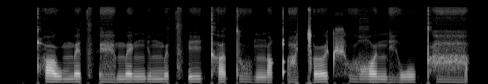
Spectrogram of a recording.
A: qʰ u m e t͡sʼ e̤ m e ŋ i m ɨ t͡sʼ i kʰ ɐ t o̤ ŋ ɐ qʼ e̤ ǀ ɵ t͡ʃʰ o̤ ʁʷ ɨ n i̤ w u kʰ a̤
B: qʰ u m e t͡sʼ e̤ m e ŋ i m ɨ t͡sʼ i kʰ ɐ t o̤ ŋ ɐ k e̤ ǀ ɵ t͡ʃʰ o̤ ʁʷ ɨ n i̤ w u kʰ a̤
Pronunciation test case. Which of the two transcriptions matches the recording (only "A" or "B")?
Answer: A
